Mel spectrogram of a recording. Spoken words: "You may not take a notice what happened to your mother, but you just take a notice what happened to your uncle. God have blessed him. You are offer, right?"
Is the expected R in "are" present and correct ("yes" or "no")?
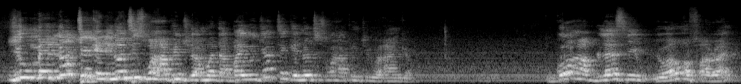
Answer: no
